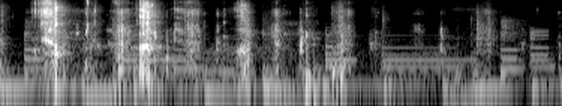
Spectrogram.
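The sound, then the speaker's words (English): Loud, crisp crunching of raw broccoli being chewed, with repeated sharp bites in an uneven rhythm that soften toward the end, alongside faint low tonal sounds. “Try your broccoli there. Broccoli.”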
